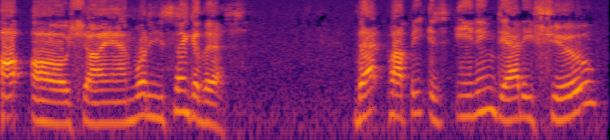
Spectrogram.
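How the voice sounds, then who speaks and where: Coaxing dad on a noisy home recording. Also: male voice, fairly high pitch, takes it slowly. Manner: coaxing, praising and prompting with questions. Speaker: father reading to his young children. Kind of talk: casual picture-book chat with small children, asking questions.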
